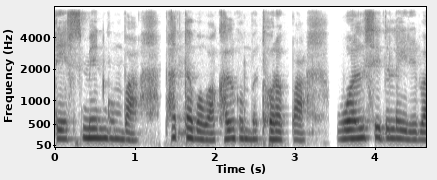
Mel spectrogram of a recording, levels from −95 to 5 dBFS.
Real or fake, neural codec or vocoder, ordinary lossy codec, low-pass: real; none; none; 7.2 kHz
